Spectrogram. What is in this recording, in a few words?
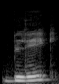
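"bleek", Dutch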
